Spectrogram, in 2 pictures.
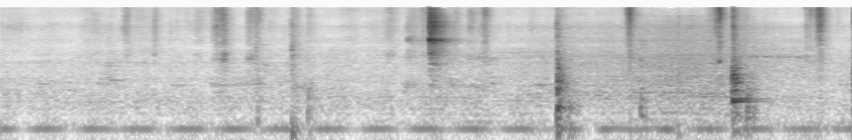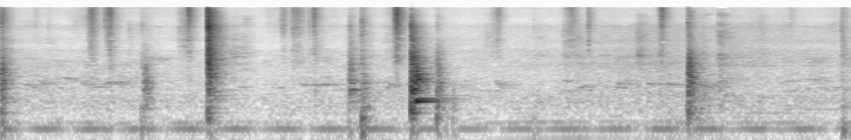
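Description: Kitchen knife peeling a taro corm by hand over a stainless steel sink: short scrapes and several sharp, irregular clicks and knocks, over a steady low hum.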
